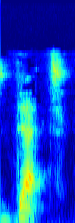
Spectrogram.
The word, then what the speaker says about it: debt: We have to say the B it T when we say debit but this word is debt. And if you use your debit card too much you become in debt. In debt means you do not have money and you owe or have to give people money. So it's not debit like debit card. It's debt.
